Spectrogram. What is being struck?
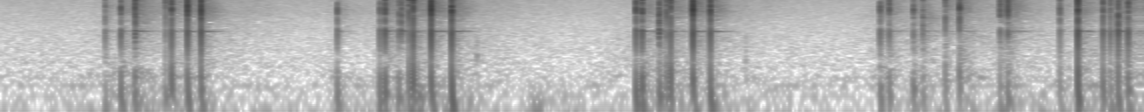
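Hollow glass sphere lamp.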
